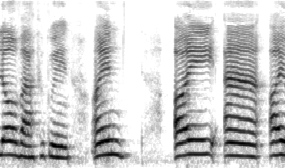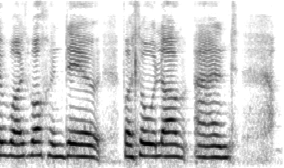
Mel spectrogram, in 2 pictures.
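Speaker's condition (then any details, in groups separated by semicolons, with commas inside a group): Down syndrome; gave a presentation at Mehill 21 in Thurles today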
